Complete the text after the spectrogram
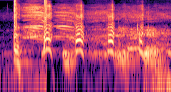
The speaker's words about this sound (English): Hang on. This is the worst timing possible, but I got to cough.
